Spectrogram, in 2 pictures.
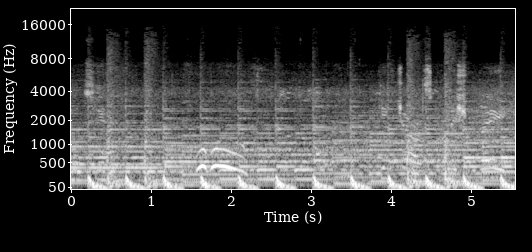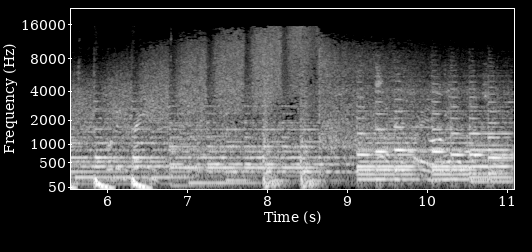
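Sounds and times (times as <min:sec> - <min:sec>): background music with kick drum beat: 0:00.0 - 0:11.0.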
